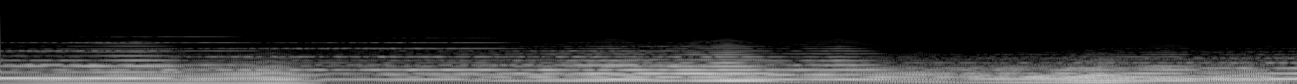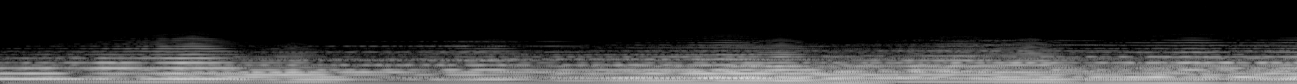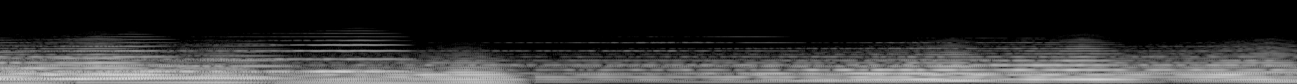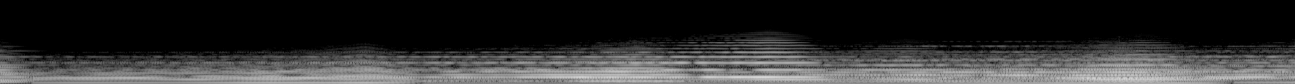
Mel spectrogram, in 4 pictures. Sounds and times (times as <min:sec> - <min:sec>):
Music: 0:00.0 - 0:51.8.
